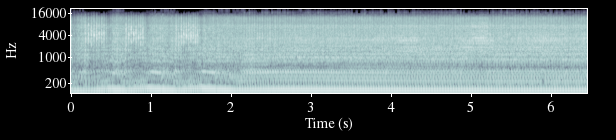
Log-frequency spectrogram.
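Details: Honda Civic sat about 10 years, first start attempts: engine hunts and wavers for two seconds, then a steady but lumpy note consistent with a cylinder misfire; owner feared a stuck injector.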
